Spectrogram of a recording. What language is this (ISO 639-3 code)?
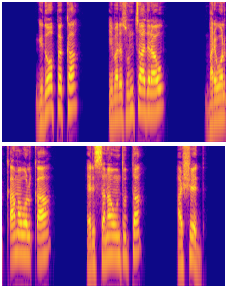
dwr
